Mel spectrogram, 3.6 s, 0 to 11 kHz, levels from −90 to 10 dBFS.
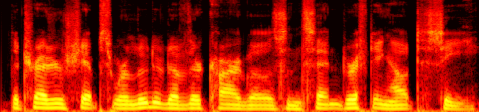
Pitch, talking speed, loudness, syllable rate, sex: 110 Hz, 235 wpm, -16 LUFS, 5.9 syllables/s, male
